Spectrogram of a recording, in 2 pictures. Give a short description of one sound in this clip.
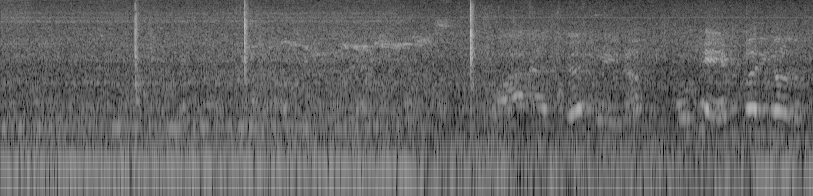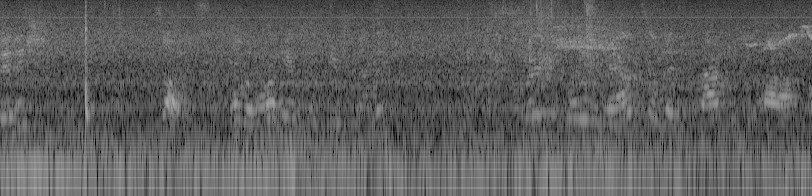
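Oars splash and dip in the water.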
